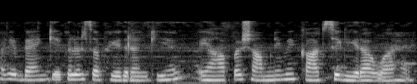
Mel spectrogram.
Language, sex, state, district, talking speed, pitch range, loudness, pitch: Hindi, female, Uttar Pradesh, Hamirpur, 260 wpm, 195-230 Hz, -17 LUFS, 205 Hz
